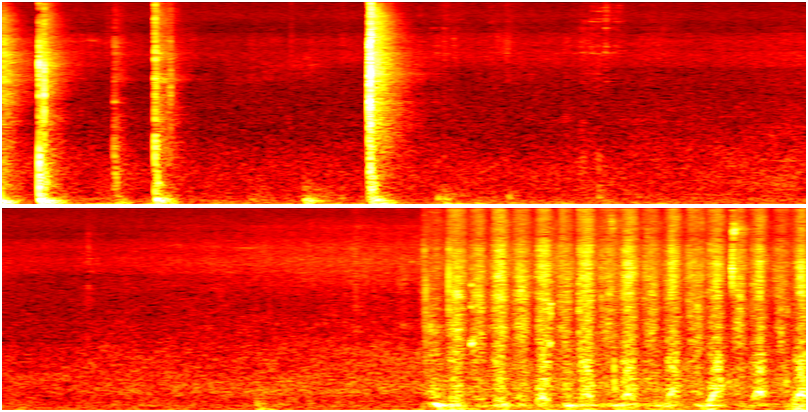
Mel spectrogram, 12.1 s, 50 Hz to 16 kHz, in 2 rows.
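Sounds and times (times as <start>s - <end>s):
sharp loud wood crack: 2.7s - 3.1s.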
